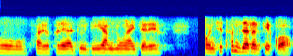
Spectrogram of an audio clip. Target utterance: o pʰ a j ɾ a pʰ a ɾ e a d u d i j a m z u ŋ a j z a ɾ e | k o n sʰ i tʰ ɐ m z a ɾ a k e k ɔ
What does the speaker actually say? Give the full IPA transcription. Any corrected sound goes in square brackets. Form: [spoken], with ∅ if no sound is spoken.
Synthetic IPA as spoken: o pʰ a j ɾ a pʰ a ɾ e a d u d i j a m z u ŋ a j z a ɾ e | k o n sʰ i tʰ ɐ m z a ɾ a k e k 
